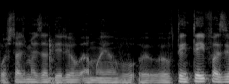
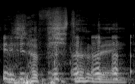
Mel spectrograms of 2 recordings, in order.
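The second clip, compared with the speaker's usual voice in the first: high, drawn-out words through laughter; laughing; 13 semitones higher, 5 dB louder, slower than usual. Real, not acted. Co-host admitting he has recorded audios too, laughing. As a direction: laugh while owning up to it.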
